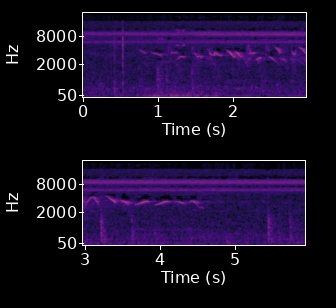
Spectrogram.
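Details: Wild chestnut-bellied seed finch singing freely in the Kaw marshes: a faint, continuous run of quick high warbled and slurred notes lasting several seconds, over steady insect hiss and occasional soft clicks.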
